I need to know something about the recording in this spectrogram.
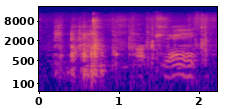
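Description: Cardboard packaging rustling and scraping as a Furby Boom is pulled from its box, a run of crackles and knocks in the first second. Near the end comes one short call that rises and falls in pitch.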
